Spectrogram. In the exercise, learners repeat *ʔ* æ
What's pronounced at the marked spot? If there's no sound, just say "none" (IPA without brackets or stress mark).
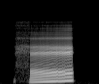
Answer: h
